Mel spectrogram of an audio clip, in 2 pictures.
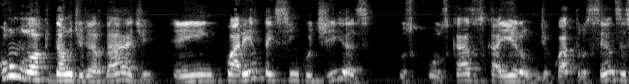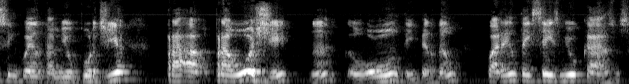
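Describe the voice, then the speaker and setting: A man speaks very slowly at a fairly high pitch, with ordinary pitch variation. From Brazil, Curitiba. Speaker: Ayurvedic doctor. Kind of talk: radio interview.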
